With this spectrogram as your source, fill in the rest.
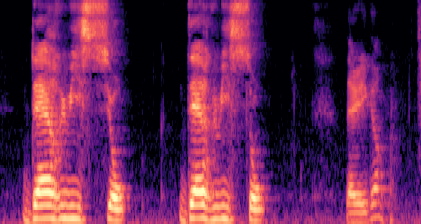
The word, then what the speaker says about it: Des Ruisseaux: Des Ruisseaux. Des Ruisseaux. There you go. You would think it sounds a lot longer.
